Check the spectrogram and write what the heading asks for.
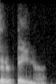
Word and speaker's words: entertainer: You pronounced the T way too hard in that one. I'm pretty sure you just replace it with a D if you're going to say it. Sports entertainer. – Entertainer.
